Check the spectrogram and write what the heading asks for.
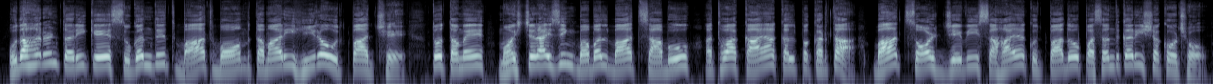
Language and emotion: Gujarati, neutral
